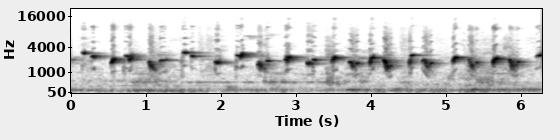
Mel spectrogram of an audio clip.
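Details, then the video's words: Gacor ropel song of a sooty-headed bulbul, played as a lure to make other bulbuls sing: chattering liquid whistles in quick succession, many notes falling then lifting, steady and unbroken, with a soft low drone beneath. "Pancingan Trucukan Gacor Ropel Santai Sangat Ampuh Bikin Trucukan Lain Cepat Bunyi Gacor Ropel"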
